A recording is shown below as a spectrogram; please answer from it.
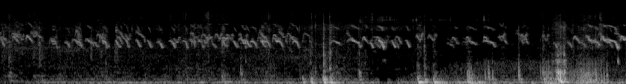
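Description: A flock of young chickens peeping continuously: a dense stream of short, high-pitched cheeps that slide downward, overlapping several to a second. A few low thumps come in around the middle and again near the end.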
